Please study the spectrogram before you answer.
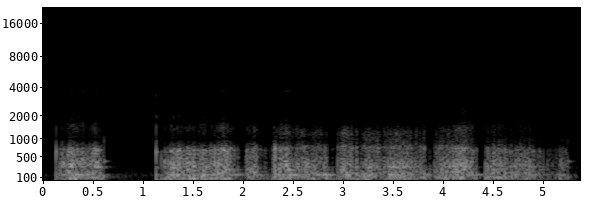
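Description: A thin wooden stick scratches the outer wall of a small, hollow, empty white printed paper cup standing upside down. It produces dense, rough, grating scrapes with a dull, low-heavy body, in bursts separated by short pauses and one longer gap near the start.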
